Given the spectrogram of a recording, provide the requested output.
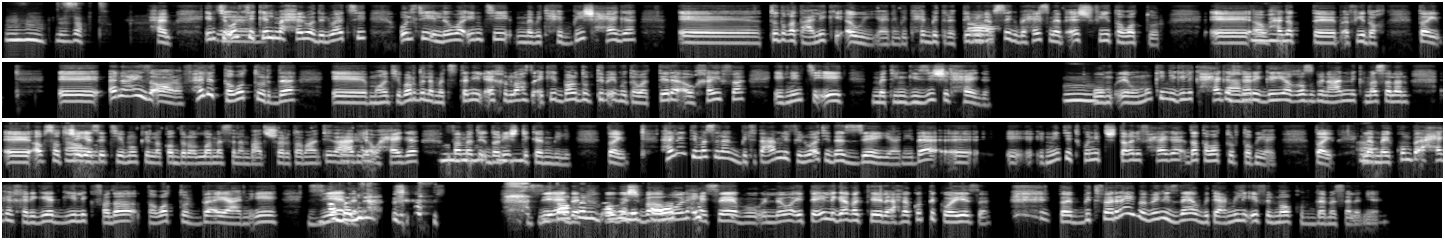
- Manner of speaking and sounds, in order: tapping; unintelligible speech; in English: "double"; laugh; in English: "double ،double"; laugh
- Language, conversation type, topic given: Arabic, unstructured, إزاي بتتعامل مع الضغوط لما بتحس بالتوتر؟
